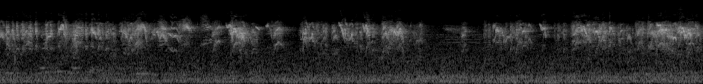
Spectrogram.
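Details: House sparrows fighting for a homemade nest box, early February 2017: a continuous chatter of sharp, high-pitched chirps from several birds, rising and falling in loudness in quick pulses.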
